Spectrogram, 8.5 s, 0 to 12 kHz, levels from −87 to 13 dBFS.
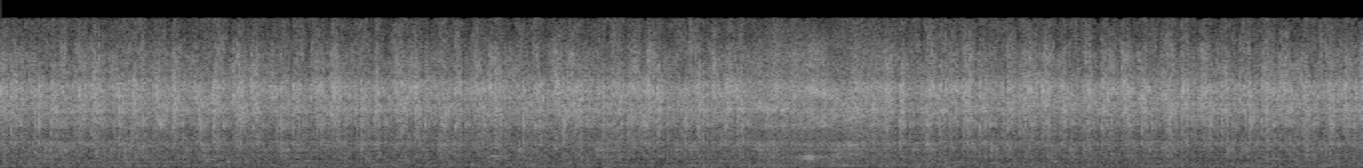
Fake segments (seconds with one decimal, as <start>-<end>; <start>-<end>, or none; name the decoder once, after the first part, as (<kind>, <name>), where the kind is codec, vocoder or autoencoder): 4.7-5.5 (codec, SNAC)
